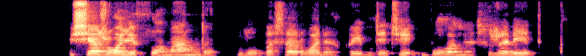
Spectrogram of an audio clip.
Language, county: Lithuanian, Kaunas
